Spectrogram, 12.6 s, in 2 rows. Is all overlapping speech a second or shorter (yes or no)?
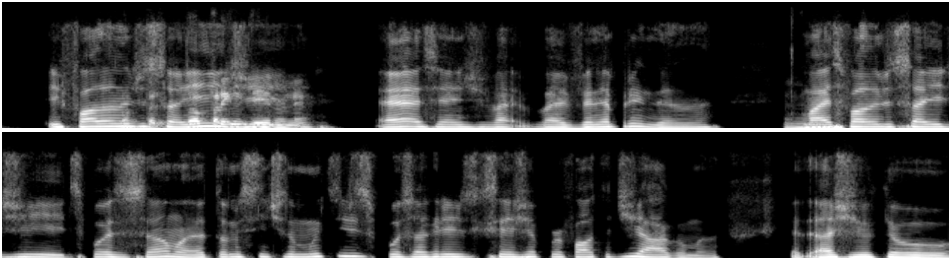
no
